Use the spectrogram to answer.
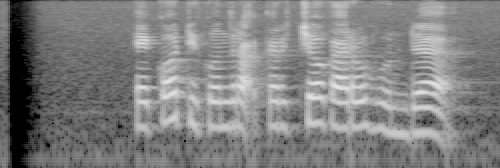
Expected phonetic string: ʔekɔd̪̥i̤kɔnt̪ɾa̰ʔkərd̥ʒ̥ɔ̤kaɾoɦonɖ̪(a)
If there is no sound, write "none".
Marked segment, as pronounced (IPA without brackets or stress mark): a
